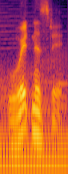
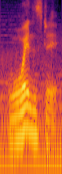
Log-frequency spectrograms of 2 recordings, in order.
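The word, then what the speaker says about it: Wednesday: third school কলেজের সবচেয়ে common ভুল ওয়েটনেসডে ওয়েটনেসডের আসল প্রনান্সিয়েশন ওয়েনসডে ওয়েনসডে ফোর্থ আছে যেটা বাঙালিরা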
